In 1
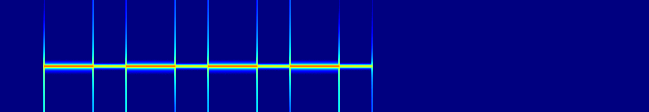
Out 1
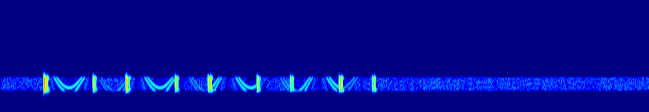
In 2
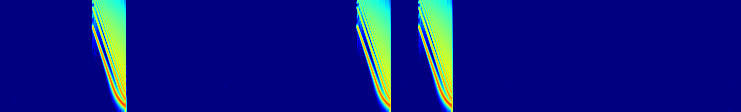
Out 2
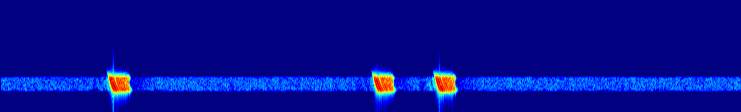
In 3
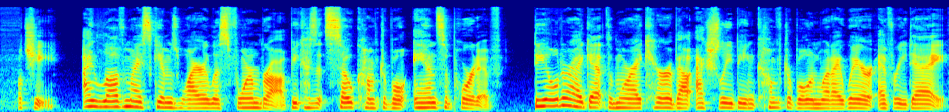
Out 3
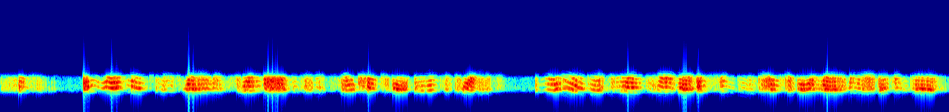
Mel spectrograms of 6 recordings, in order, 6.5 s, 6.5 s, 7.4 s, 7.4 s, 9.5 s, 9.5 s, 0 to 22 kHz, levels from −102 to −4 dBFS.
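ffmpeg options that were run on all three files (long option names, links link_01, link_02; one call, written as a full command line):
ffmpeg -i in.wav -af "flanger=delay=18.5:depth=7.9:speed=1.1,acompressor=threshold=-39dB:ratio=4,aeval=exprs='val(0)*sin(2*PI*92*n/s)':channel_layout=same,asuperpass=centerf=1000:order=20:qfactor=2.2,alimiter=level_in=36dB:limit=-1dB:release=50:level=0:latency=1,volume=-1dB" out.wav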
